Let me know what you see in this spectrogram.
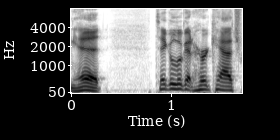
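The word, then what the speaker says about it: Hurkacz: take a look at her catch rhymes with latch being extremely frustrated with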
